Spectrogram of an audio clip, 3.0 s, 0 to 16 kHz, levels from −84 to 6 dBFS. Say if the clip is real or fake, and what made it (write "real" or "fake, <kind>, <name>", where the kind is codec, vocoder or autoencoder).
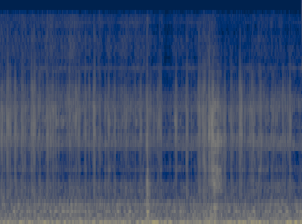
fake, vocoder, BigVGAN v2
